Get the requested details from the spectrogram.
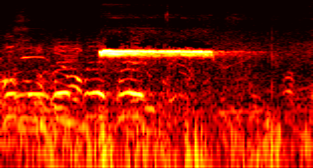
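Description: A referee's whistle blows one long blast.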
